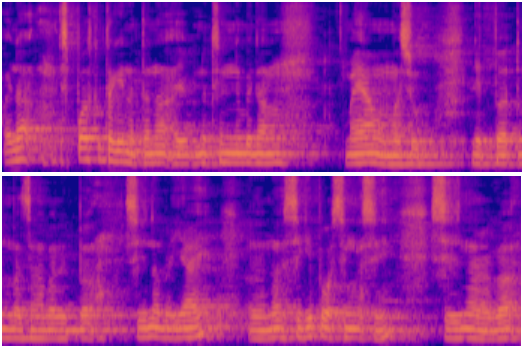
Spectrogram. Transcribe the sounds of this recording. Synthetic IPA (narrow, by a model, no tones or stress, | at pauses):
ojnɐispotskʰɐtʰaɡinɐtːanɐːjuk̚nɐtʰiŋnumidaŋ | mɐjamɐmɐsulit̚pɐtumbɐzabɐlit̚pɐsizinɐbɐjajɐdunɐsiɡiposiŋɐsi | sizinɐɾɐɡɐ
